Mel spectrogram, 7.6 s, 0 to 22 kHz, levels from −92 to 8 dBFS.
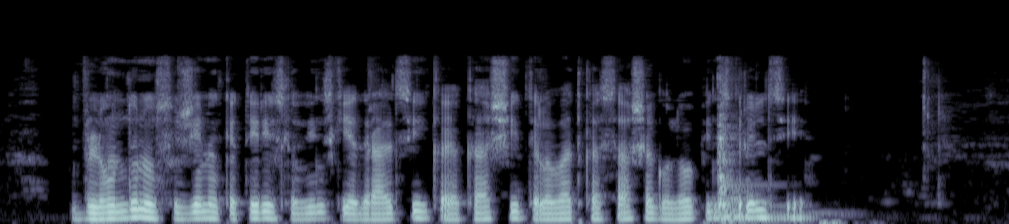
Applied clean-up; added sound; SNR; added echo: classical method Wiener filter.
